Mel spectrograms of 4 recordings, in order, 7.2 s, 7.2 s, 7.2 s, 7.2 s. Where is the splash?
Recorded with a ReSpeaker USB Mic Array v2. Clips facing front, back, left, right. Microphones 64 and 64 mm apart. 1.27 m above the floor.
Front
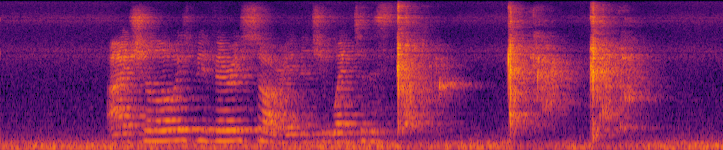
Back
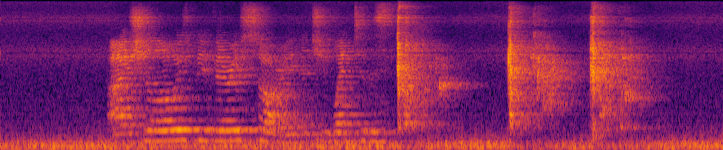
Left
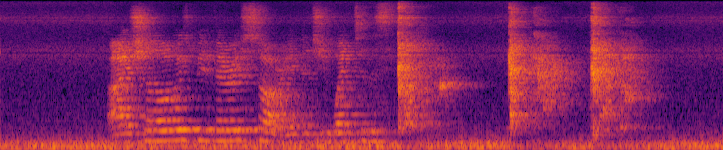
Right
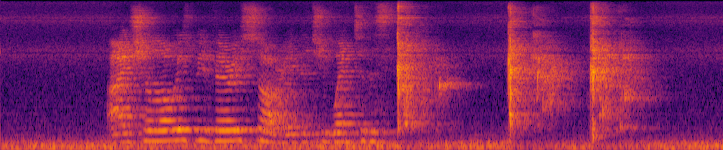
75° right, 1.9 m.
